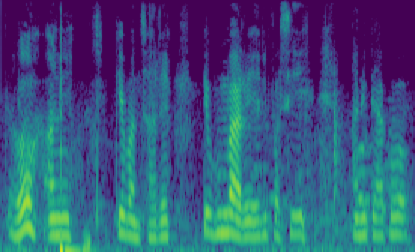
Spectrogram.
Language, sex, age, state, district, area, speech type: Nepali, female, 45-60, West Bengal, Alipurduar, rural, spontaneous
